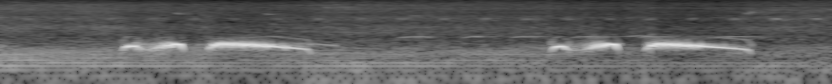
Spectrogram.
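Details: Spotted dove in ground decoy trapping with a fierce wild bird; two phrases of a double quick note and a long slurred coo that falls away, with a faint answering coo between them.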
